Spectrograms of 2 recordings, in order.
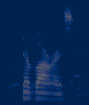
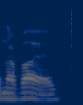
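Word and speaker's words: Narváez: well, it resulted in an out, but Narvaez or Nerve, I'm not sure how you pronounce his name. Omar Narvaez. Navarez. No, Yeah, Narvaez.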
